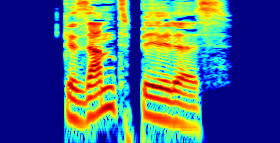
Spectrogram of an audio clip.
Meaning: genitive of Gesamtbild
- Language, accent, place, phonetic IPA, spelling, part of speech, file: German, Germany, Berlin, [ɡəˈzamtˌbɪldəs], Gesamtbildes, noun, De-Gesamtbildes.ogg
